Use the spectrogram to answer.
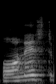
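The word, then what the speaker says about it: honest: ऑनेस्ट में हम एच को है को बोल ही नहीं रहे, यह तो साइलेंट है, हम बोले ऑनेस्ट।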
